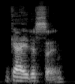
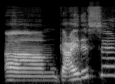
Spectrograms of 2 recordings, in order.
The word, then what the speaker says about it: Gydesen: Gydesen. Gydesen. Yep. I do it. And she just said it to me. Trust me, everyone pronounces it that way for whatever reason, but it is Gydesen.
